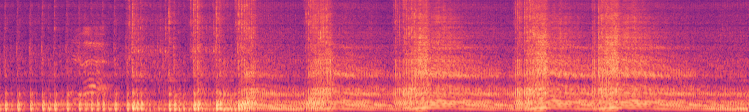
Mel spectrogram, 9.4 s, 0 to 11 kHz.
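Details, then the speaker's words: 1982 Honda XR80 after tank sealer contamination, run on choke with a refitted carburetor: repeated small revs rising and dropping back cleanly with no stumble; runs much better than before; normal running. "that that thing runs way better okay so this thing's running"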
